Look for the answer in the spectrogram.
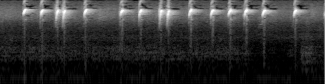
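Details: Besetan song of a Sumatran mangrove whistler, recorded as a master for training songbirds: piercing high chips, singly and in close pairs, repeated about three times a second with a faint background hiss.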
